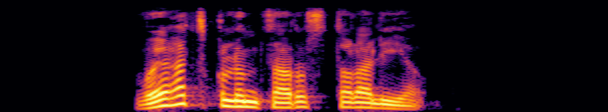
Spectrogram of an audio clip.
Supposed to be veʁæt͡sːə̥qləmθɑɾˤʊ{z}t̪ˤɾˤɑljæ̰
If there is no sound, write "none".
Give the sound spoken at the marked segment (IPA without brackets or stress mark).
s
